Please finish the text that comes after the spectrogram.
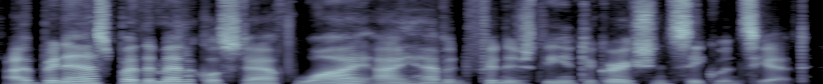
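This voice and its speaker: A man's voice: medium pitch, fairly quick, creaky, no echo, studio quality, close to an everyday voice. A man voicing a polite, curious artificial intelligence medical agent in an audio story, speaking in formal, precise and courteous wording. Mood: calm, reassuring. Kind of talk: scripted audio fiction dialogue.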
